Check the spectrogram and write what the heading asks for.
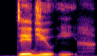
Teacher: The hard D and the Y biologically blend together in the mouth. It becomes one fluid, forward sound, you eat.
